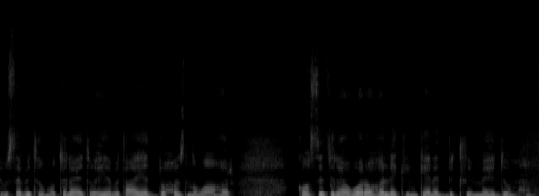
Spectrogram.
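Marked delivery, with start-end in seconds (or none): none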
